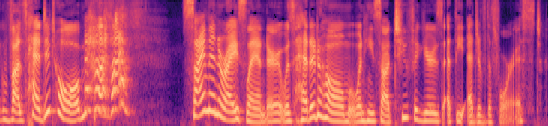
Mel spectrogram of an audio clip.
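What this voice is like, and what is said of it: Put-on German accent while reading. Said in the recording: “I kept doing it in the German accent”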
